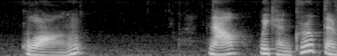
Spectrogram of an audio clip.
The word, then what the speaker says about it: 广: In simplified Chinese, it is the same as the radical, but remember, it's pronounced 广.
